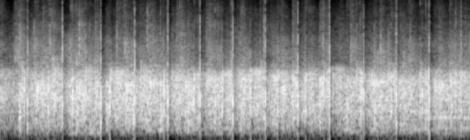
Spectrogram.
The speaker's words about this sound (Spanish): Por lo tanto, le pido en nombre de todos nosotros un aplauso para Sisto Trujillo.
